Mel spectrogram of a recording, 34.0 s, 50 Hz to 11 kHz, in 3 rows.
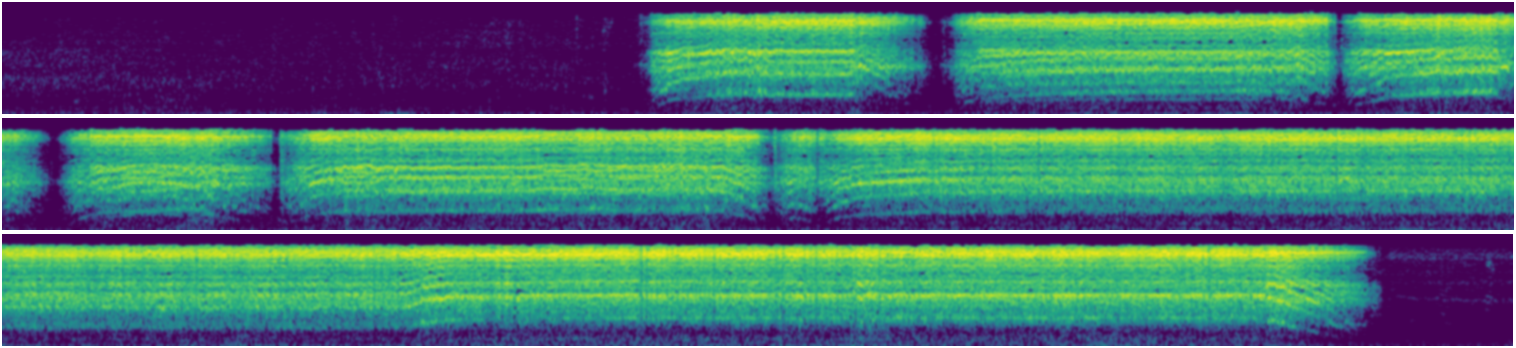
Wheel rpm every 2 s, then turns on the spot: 0, 0, 70, 90, 140, 80, 90, 160, 100, 150, 160, 160, 160, 220, 230, 230, 70.
none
